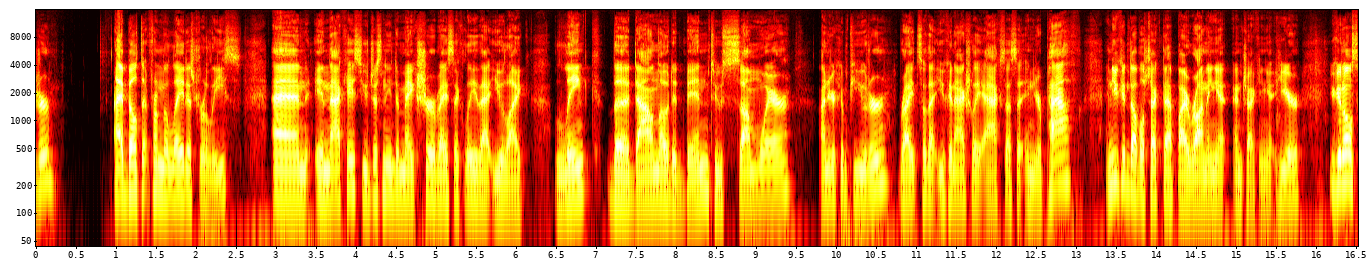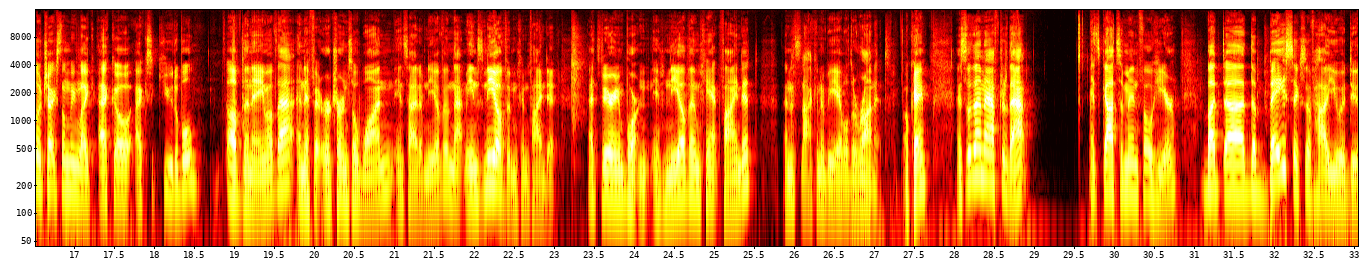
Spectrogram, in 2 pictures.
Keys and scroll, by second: 2.6 super+k, 3.2 ctrl+Tab, 15.5 ctrl+shift+Tab, 15.8-17.1 typing, 19.0 Return, 31.2 ctrl+j, 31.9 ctrl+j, 32.6 ctrl+w, 32.7 ctrl+j.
